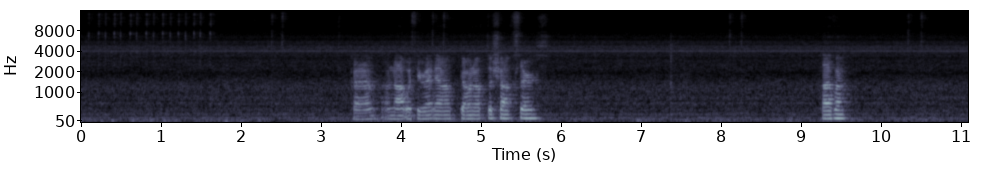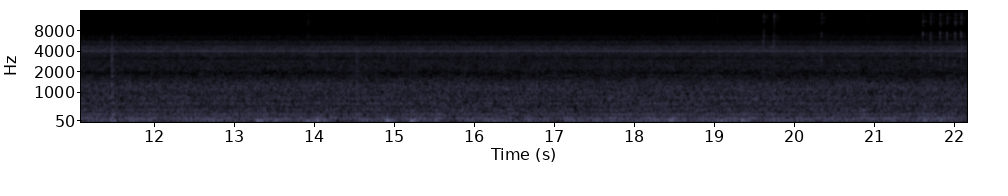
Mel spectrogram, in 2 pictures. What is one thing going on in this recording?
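Keys on a keyboard click softly.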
